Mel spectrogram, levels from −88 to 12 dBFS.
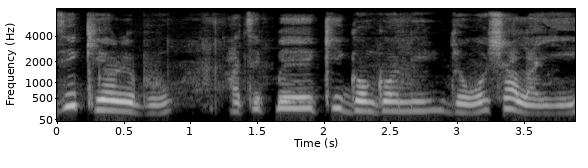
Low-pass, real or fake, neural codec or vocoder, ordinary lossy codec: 7.2 kHz; real; none; Opus, 64 kbps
